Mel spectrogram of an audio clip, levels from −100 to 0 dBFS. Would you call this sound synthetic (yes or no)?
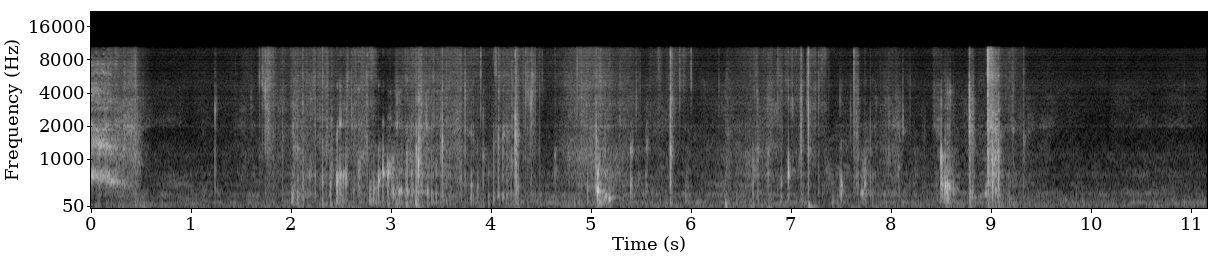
yes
